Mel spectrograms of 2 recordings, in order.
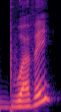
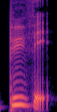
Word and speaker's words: buvez: It's not vous boivez, it's vous buvez.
